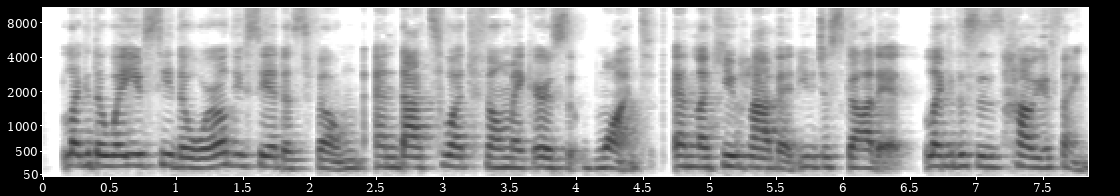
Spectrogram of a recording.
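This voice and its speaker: A woman speaks in an Israeli accent at medium pitch. Her intonation is fairly even and her pace moderate. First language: Hebrew. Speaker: filmmaker and actor. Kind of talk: interview. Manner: casual, many fillers.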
